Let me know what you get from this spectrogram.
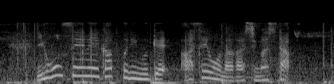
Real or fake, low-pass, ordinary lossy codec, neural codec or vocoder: real; 7.2 kHz; MP3, 64 kbps; none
